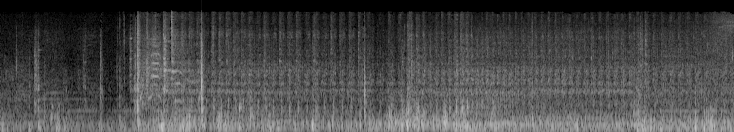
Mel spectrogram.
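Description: Small outboard motor starting about a second in, then running steadily.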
